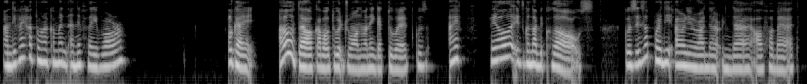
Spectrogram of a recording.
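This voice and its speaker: A woman's voice: medium pitch, lively intonation, moderate pace, darkish tone. A young woman from Poland, chatting bubbly and directly to her live chat as a streamer at a desk mic. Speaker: vtuber streamer.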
